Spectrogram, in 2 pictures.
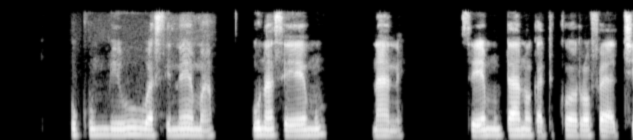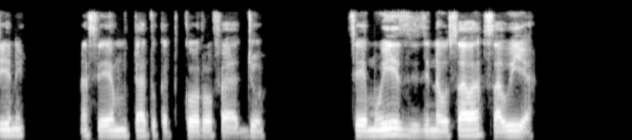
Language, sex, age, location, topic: Swahili, male, 18-24, Nairobi, education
